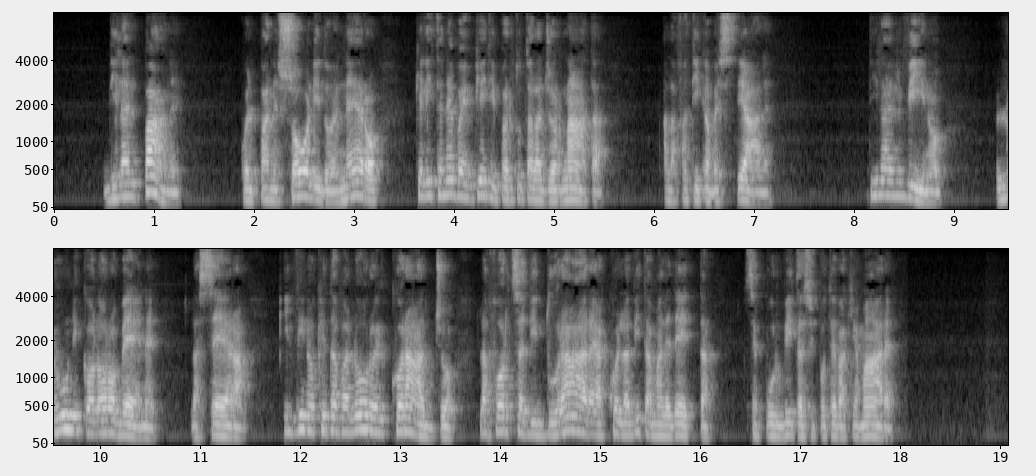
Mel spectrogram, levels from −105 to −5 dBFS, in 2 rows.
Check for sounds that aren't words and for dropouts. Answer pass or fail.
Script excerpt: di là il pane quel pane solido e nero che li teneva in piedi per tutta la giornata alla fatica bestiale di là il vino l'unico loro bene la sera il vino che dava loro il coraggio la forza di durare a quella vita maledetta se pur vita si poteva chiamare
pass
